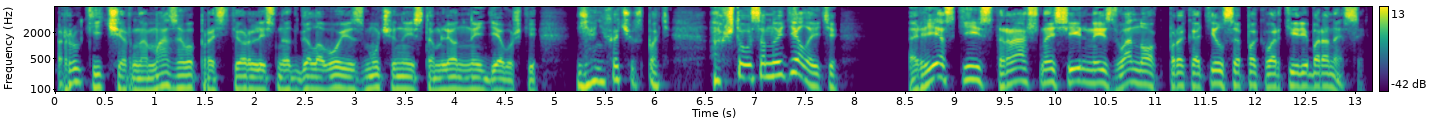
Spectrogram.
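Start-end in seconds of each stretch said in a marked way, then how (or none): 5.2-7.8 desperate protest. Acted. Girl resisting hypnosis.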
